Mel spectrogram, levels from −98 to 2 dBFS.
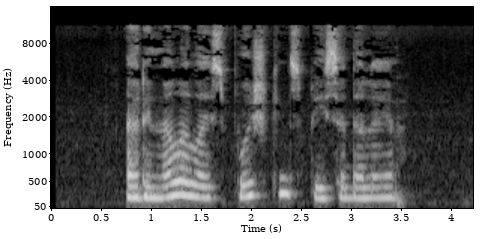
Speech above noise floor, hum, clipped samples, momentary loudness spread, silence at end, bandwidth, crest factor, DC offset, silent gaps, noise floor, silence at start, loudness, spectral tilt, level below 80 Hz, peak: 45 dB; none; under 0.1%; 8 LU; 0.75 s; 11.5 kHz; 18 dB; under 0.1%; none; -66 dBFS; 0.75 s; -21 LUFS; -3.5 dB/octave; -62 dBFS; -6 dBFS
